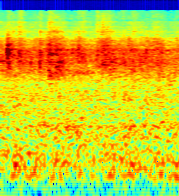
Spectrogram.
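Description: Steady rain falls outside a home in an even, continuous hiss that stays constant and fairly quiet, with no voices.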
